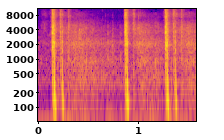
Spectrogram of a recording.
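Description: Three short bursts of rapid gunfire in the video game Apex Legends, each a quick double or triple crack, separated by brief quiet gaps, sharp and close.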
